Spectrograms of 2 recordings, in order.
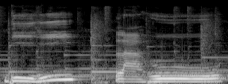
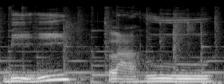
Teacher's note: Mad silah qasirah setiap hi dan hu yang dibaca panjang panjangnya satu alif atau dua harakat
